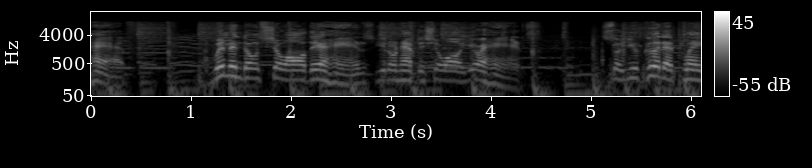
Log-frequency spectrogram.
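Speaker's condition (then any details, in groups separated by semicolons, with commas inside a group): No condition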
